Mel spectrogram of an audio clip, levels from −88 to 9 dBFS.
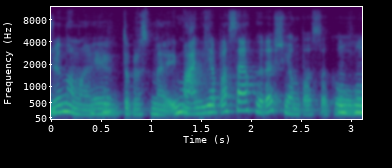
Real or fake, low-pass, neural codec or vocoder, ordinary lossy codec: real; 10.8 kHz; none; Opus, 32 kbps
